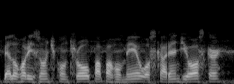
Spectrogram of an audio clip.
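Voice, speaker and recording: A man's voice: medium pitch, monotone, rapid-fire, dull audio, a little hiss or hum. A man speaking as a pilot, making position reports and radio calls over an aviation radio.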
